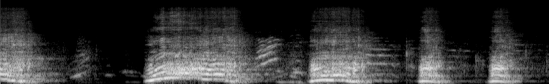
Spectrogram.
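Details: An Asiatic lion at Birsa Zoological Park, Ranchi, roars in a bout of deep, moaning calls that shorten into grunts, roaring twice and echoing widely as crowds gather.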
